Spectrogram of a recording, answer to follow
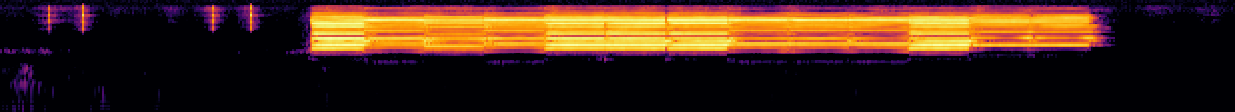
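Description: An Adafruit Circuit Playground board's buzzer plays a quick run of high electronic beeping notes, stepping up and down in pitch for about four seconds: a short tune played from a programmed array of notes.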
